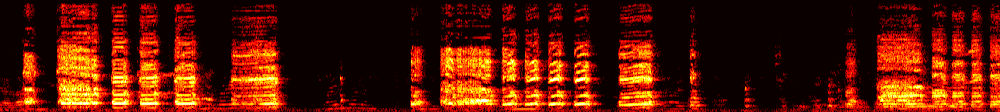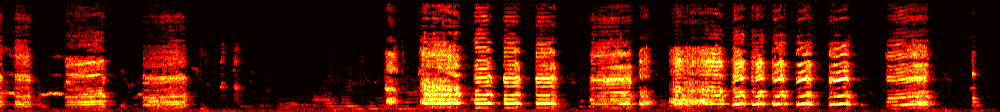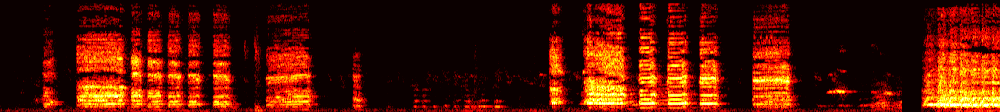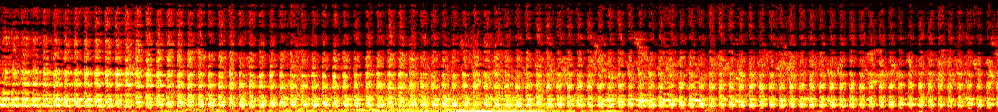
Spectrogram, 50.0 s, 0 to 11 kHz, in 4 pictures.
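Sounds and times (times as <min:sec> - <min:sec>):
rooster crowing: 0:36.5 - 0:46.5.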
